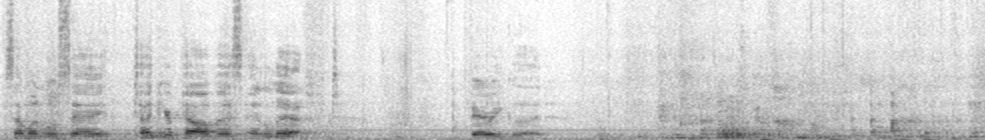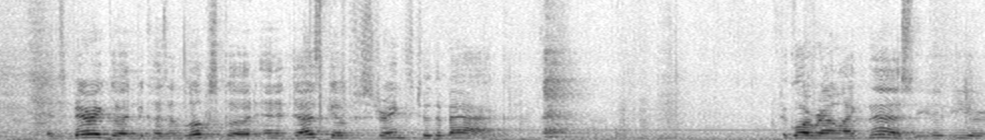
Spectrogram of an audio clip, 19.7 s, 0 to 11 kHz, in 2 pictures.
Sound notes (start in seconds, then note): 6.1 people laughing; 15.2 person coughing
